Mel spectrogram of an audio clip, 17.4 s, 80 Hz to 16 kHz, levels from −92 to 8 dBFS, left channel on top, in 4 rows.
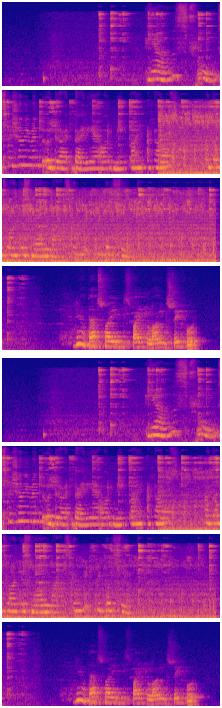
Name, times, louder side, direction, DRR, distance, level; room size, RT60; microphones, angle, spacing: sound 1, 0.8-13.7, right 1 dB, 35° right, 5.6 m, -34 dB
voice 1, 2.9-7.8 8.4-11.6, right 1 dB, ahead, 6.3 m, -27 dB
sound 2, 7.5-13.0, left 4 dB, 80° left, 0.6 m, -23 dB
voice 2, 7.5-7.9 14.4-17.0, left 4 dB, 45° left, 0.6 m, -24 dB
12.5 x 6.8 x 6.5 m
head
